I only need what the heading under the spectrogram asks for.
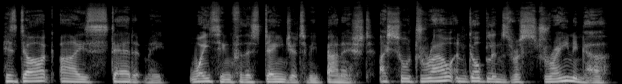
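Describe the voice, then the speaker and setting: A man voicing a composed, observant, brooding adventurer in a fantasy video game, with measured, theatrical delivery. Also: mid-range voice, expressive, dry recording, clean studio sound, lightly acted. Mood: solemn, watchful. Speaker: video game player-character voice. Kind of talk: dramatic first-person narration and character barks.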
